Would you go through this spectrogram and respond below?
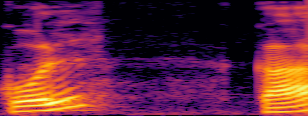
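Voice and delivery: Kolkata very slowly as কল, কা, তা; three long beats in Kolkata, pausing between them; breath between syllables. Shown as a demonstration. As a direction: stretch and separate each syllable of Kolkata. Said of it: "দম নিয়ে নিয়ে যদি বলি".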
